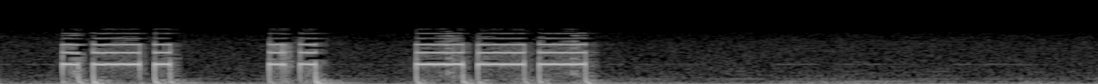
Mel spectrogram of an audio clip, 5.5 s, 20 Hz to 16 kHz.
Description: Morse code, heard as a keyed tone, about 16 wpm, 810 Hz. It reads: R I O
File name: cursos / CURSO DE TELEGRAFIA / Telegrafia - Trilha 09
